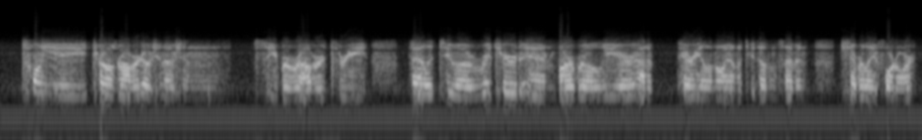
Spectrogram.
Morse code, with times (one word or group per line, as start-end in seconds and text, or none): none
